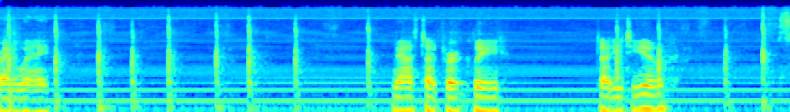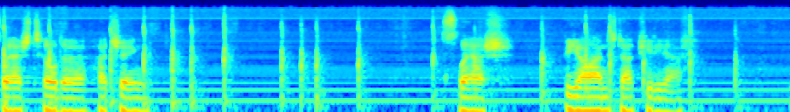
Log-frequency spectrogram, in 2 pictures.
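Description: A man speaks calmly in short phrases, as if lecturing.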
